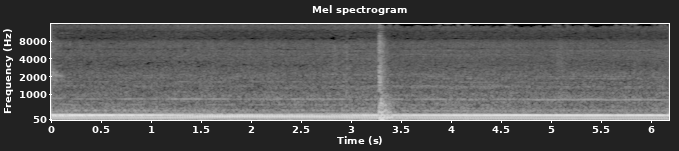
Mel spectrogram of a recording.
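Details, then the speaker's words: Honda Civic FN2 with K20 intake manifold, J35 throttle body, homemade air intake and new oil catch can; first start-up after install, no dash lights, no leaks; steady even idle with one brief click, no misses or knocks. "Okay. Perfect. Running perfectly, no issues."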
